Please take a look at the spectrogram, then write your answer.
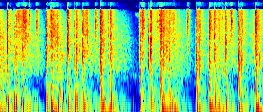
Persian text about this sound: بعدش با تفنگامون تو میدان تیر شلیک می‌کردیم.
